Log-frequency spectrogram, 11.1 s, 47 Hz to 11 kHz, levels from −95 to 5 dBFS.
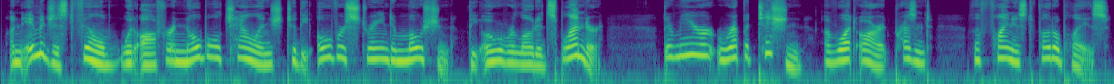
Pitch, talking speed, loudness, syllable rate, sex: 220 Hz, 145 wpm, -18 LUFS, 5.3 syllables/s, female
